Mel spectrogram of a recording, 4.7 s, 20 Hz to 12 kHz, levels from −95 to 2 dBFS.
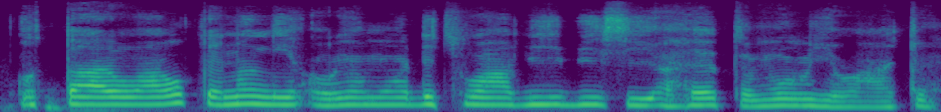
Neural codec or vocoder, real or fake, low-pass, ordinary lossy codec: codec, 24 kHz, 1 kbps, SNAC; fake; none; none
